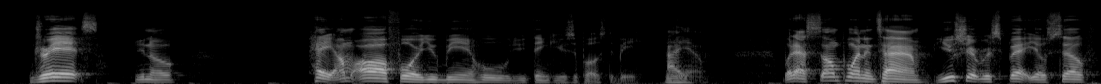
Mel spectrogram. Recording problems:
none

